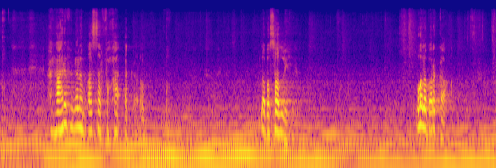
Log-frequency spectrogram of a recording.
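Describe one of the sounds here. A middle-aged man speaks in a strained, tearful voice, close by.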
